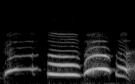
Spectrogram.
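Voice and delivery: high, sharp sob-gasp; sobbing gasp. Retold or imitated. Gasping in tears at the broken-down car, a sharp high sob. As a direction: catch the breath in a sudden high sob. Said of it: "And I was going".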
